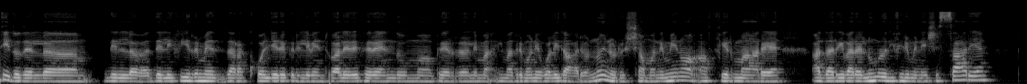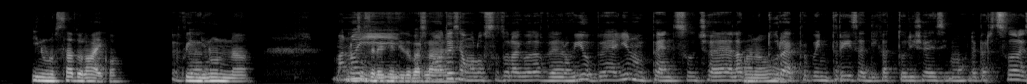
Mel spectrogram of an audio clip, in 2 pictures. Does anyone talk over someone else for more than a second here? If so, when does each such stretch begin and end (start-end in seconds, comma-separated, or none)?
13.7-14.9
